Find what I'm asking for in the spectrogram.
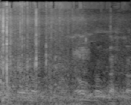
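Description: A red speckled pigeon coos softly amid steady background noise, its low calls repeating through a short stretch, fairly faint and unaccompanied by speech.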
